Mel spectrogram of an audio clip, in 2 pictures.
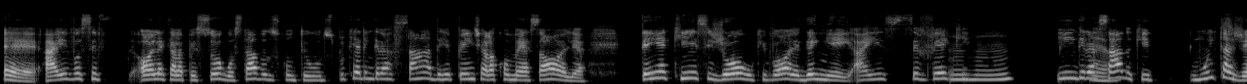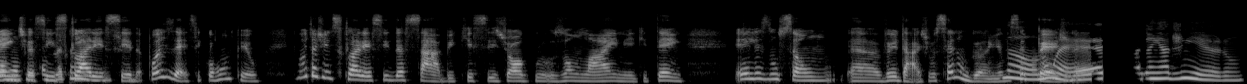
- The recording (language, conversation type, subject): Portuguese, podcast, Por que o público valoriza mais a autenticidade hoje?
- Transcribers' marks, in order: tapping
